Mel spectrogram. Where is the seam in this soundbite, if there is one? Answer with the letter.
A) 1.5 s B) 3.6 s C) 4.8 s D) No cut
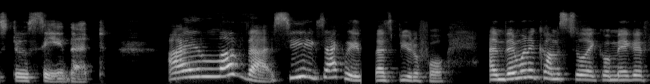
B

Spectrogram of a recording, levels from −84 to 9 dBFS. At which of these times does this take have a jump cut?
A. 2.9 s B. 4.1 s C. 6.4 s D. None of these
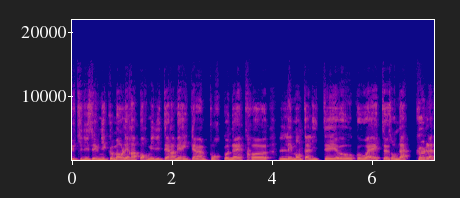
C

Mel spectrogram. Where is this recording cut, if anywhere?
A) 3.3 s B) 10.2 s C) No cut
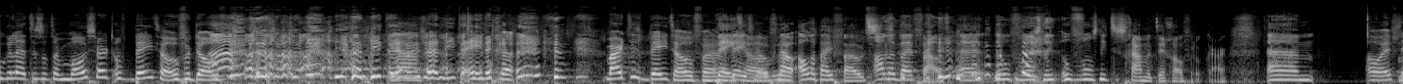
C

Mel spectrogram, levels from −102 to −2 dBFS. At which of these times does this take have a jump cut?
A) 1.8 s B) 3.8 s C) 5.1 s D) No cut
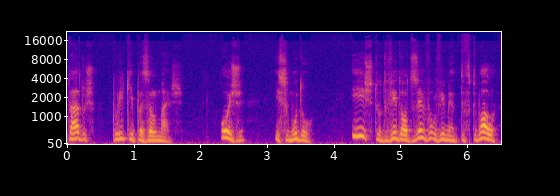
D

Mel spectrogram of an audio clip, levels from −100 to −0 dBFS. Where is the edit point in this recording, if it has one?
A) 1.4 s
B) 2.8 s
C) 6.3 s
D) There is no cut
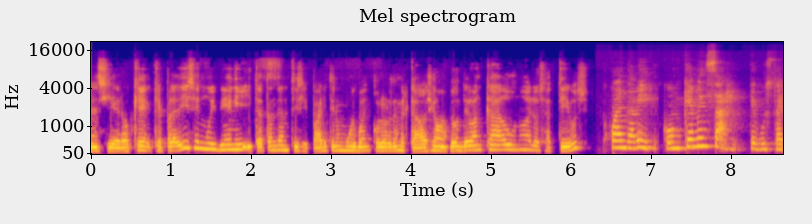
C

